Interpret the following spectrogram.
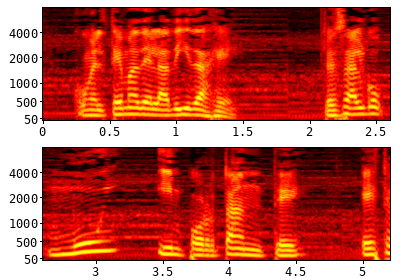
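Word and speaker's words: Didaché: Didaje, con acento en la E. Didaje.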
